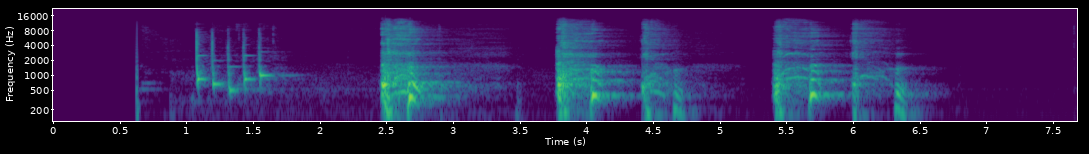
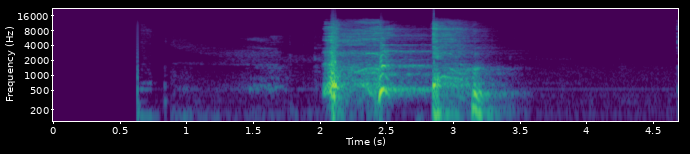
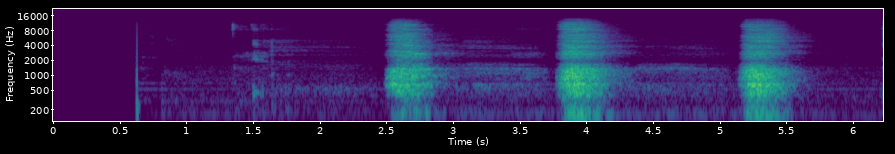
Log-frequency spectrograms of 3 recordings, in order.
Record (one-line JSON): {"three_cough_length": "7.7 s", "three_cough_amplitude": 31191, "three_cough_signal_mean_std_ratio": 0.3, "cough_length": "4.7 s", "cough_amplitude": 32768, "cough_signal_mean_std_ratio": 0.25, "exhalation_length": "6.2 s", "exhalation_amplitude": 24208, "exhalation_signal_mean_std_ratio": 0.31, "survey_phase": "beta (2021-08-13 to 2022-03-07)", "age": "45-64", "gender": "Female", "wearing_mask": "No", "symptom_none": true, "smoker_status": "Ex-smoker", "respiratory_condition_asthma": false, "respiratory_condition_other": false, "recruitment_source": "REACT", "submission_delay": "1 day", "covid_test_result": "Negative", "covid_test_method": "RT-qPCR"}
